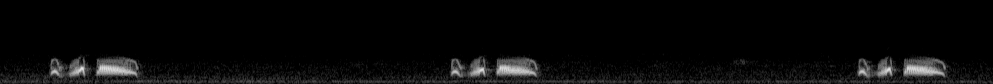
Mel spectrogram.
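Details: Decoy spotted dove calling to draw in wild doves: three identical coo phrases spaced roughly four seconds apart, each two brief notes then a drawn-out coo, with a faint low rumble beneath.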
